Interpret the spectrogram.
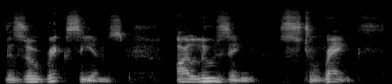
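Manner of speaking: controlled indignation, key words driven home; impassioned plea with a touch of fury; indignant fury. A narrator's reading. Zadali urges Valen that her people need change, indignant. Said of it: "You can feel the indignation, the fury".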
